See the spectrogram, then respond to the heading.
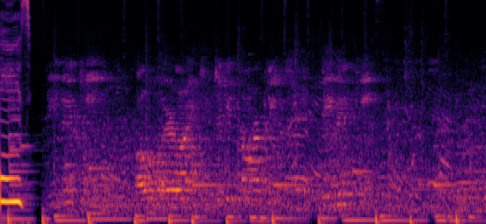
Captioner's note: crowds murmuring; airport intercom echoing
